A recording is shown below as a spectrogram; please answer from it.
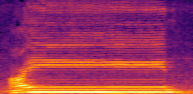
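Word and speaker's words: عين: কিংবা এক হাত দিয়ে হালকা একটু ধরেন এবার উচ্চারণ করেন আইন আইন আইন ঠিক আছে ওকে আশা করি ইনশাল্লাহ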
